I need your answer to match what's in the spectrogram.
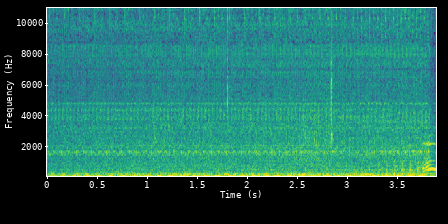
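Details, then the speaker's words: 2014 Mazda CX-5 2.0L, about 140,000 miles, rough running after startup, no check engine light or codes: uneven stumbling idle, dead miss; swapping plugs moved the misfire to cylinder three, confirming a bad spark plug. "right so that time it got worse that tells me that number two is not misfiring and number three does not change so guess what silver misfire moves it to number three and that means we got a bad sparkplug"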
